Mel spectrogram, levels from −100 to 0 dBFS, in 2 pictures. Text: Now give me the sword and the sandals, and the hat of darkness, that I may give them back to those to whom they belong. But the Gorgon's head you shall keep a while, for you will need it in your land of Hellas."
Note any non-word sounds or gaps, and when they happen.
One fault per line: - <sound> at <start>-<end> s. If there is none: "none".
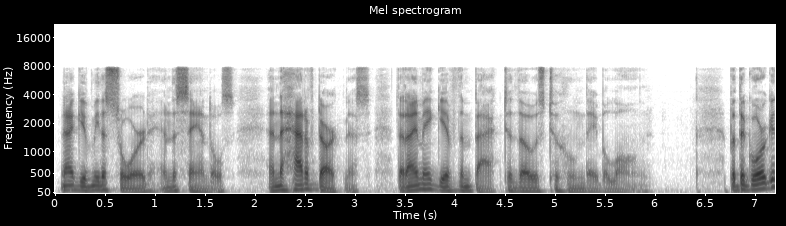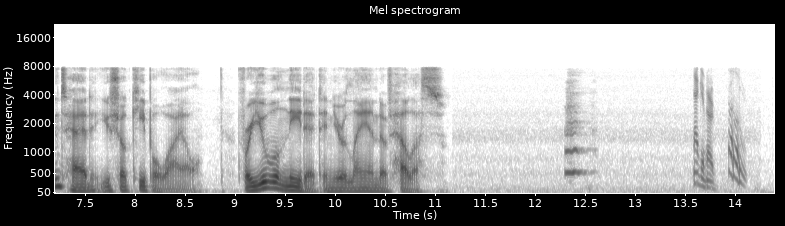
- laugh at 12.3-12.6 s
- chirp at 13.6-14.1 s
